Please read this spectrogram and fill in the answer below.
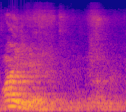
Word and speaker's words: Euler: Porque se escribe Euler, pero como era alemán el sujeto, y en alemán se pronuncia su apellido Euler, matemático alemán.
